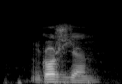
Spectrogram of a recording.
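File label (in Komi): "гожъян", Komi-Zyrian, male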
